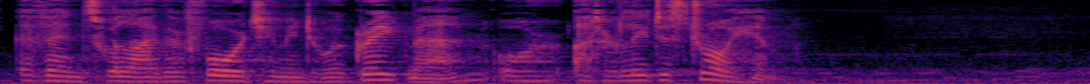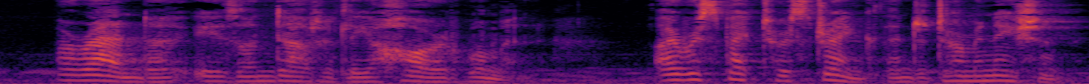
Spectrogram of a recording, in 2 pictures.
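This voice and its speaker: A woman playing an ancient, stern and serene alien warrior in a video game, speaking formally and with measured solemnity. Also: on the low side, a little mellow, close to an everyday voice. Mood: calm, respectful. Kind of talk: video game dialogue acting.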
